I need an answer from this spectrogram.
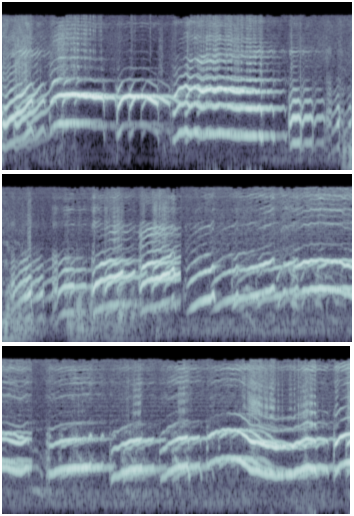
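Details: Puppy whining and crying, a sound that attracts other dogs' attention: a long run of high, harmonic whines, steady at first, then wavering and swooping up and down in overlapping cries, with a brief low rumble near the middle.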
